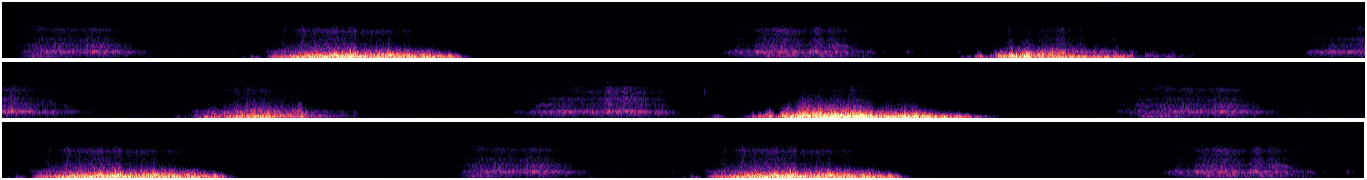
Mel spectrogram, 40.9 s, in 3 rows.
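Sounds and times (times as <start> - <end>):
sleep breathing loop: 0.2 - 1.4, 2.8 - 4.6, 7.3 - 8.8, 9.9 - 11.4, 13.1 - 14.4, 15.6 - 16.8, 18.9 - 20.4, 21.3 - 23.2, 25.0 - 26.2, 27.7 - 29.5, 31.9 - 33.0, 34.4 - 36.3, 39.0 - 40.4.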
